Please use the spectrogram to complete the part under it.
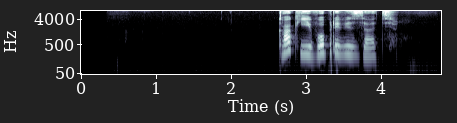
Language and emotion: Russian, neutral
